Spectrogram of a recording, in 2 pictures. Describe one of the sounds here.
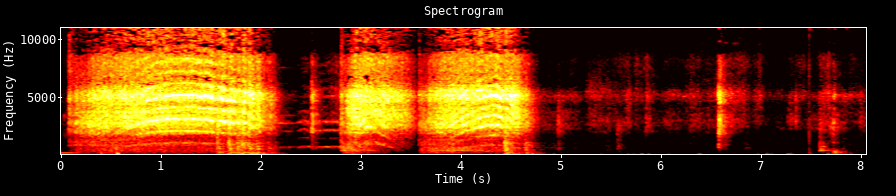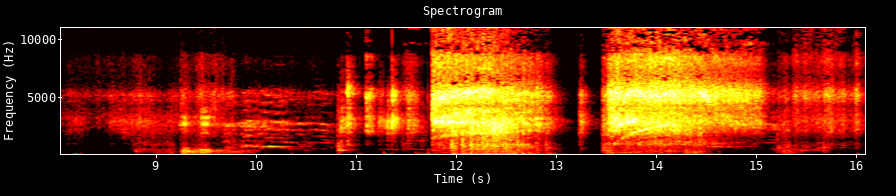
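A power drill whirs in short, loud bursts.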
